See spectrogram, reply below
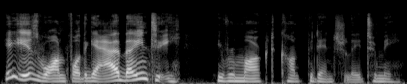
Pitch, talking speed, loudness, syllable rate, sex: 160 Hz, 190 wpm, -18 LUFS, 5.2 syllables/s, female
